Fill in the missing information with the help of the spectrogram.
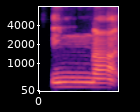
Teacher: نون کی آواز ناک میں جائے گی اور پھر زور دے کے پڑھے گی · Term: غنہ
